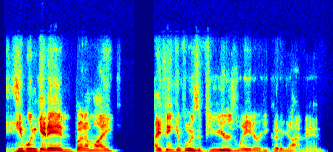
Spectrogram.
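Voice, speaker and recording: A man's voice: fairly high pitch, fast talker. A man co-hosting a casual chat about film awards, speaking emphatically with some mild swearing. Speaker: awards podcast co-host and pundit.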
